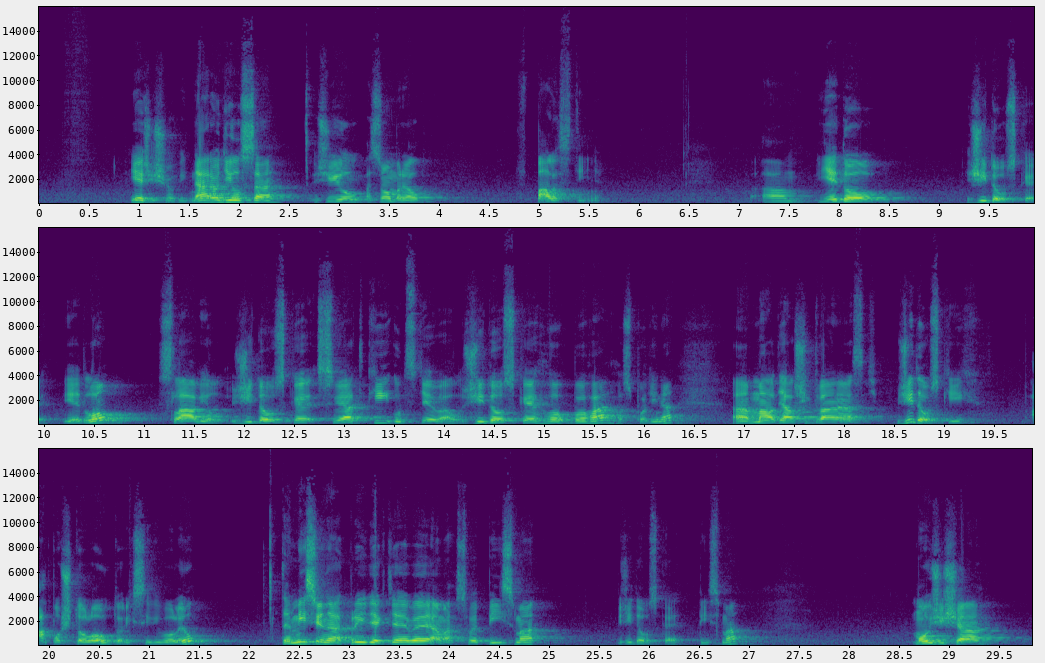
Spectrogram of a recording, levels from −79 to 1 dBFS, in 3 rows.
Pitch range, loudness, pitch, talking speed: 120-160 Hz, -21 LUFS, 135 Hz, 75 wpm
